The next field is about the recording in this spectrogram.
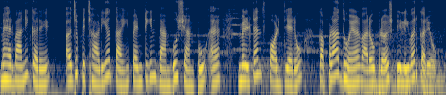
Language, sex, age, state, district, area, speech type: Sindhi, female, 18-30, Delhi, South Delhi, urban, read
